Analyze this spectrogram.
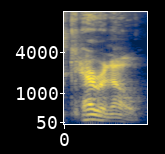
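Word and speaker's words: Carrano: wrong by the way the last word is not carano it's carano read the book watch the tv show for god's sake it's carano not carano god earth every time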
